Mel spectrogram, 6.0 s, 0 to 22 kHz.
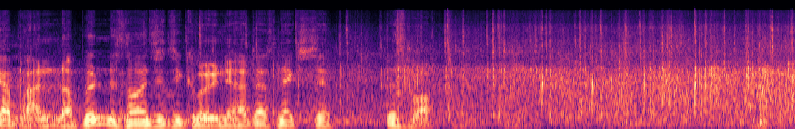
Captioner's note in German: Beifall beim BÜNDNIS 90/DIE GRÜNEN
